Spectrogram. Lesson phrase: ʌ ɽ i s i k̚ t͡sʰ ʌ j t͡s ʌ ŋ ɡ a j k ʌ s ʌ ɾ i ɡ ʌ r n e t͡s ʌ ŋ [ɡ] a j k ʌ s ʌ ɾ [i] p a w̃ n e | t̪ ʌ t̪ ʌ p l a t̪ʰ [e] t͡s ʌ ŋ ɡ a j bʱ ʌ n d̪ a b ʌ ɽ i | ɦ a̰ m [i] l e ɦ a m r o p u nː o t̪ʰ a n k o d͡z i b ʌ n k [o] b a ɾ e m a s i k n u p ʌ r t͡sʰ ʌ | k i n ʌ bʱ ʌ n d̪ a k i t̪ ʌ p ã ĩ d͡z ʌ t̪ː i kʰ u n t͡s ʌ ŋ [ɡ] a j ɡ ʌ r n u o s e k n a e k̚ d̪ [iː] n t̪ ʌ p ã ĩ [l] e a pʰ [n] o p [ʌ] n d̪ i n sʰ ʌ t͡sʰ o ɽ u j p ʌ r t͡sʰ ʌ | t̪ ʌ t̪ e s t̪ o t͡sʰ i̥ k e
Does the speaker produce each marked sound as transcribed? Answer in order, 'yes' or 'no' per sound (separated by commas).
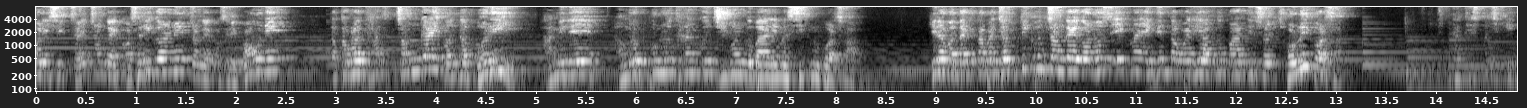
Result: yes, yes, no, yes, yes, yes, no, yes, yes, no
